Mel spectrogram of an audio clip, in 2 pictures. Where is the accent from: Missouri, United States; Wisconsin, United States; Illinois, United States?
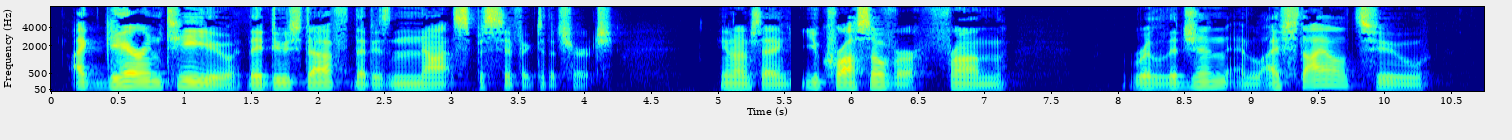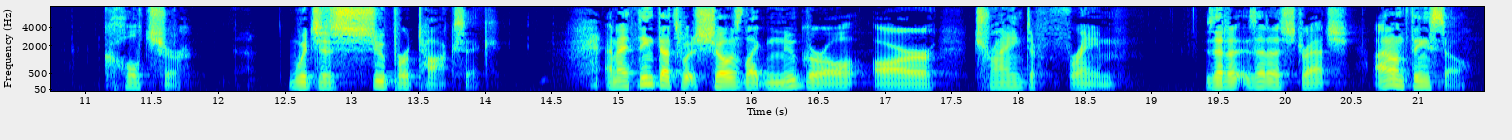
Missouri, United States; Kansas City; now in Utah, United States; I grew up in Kansas City where a lot of my friends were Tongans, black guys.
